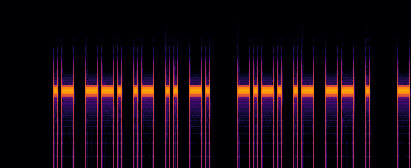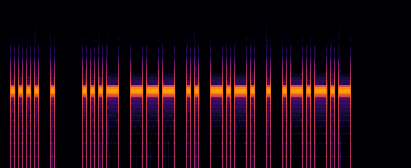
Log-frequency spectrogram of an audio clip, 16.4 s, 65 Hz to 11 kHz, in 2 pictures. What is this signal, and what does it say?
Morse code, heard as a keyed tone, about 15 wpm, 700 Hz. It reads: AGAIN CAME THE VOICE.
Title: Sentences from Top 500 Words 15wpm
